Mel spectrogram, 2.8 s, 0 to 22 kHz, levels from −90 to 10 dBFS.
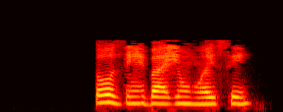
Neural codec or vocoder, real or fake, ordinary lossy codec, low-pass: codec, 16 kHz, 0.8 kbps, ZipCodec; fake; MP3, 24 kbps; 7.2 kHz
